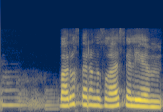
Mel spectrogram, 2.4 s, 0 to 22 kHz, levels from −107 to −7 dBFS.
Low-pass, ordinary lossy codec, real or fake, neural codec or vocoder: none; none; fake; codec, 16 kHz, 4.8 kbps, FACodec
